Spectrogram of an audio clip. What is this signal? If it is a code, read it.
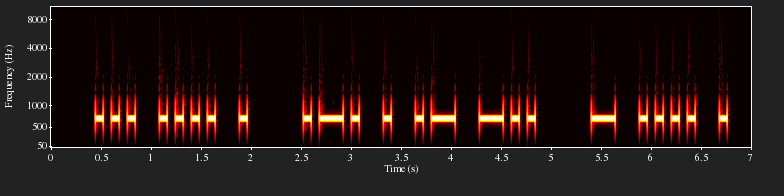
Morse code, heard as a keyed tone, about 15 wpm, 700 Hz. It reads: SHE READ THE
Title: Sentences from Top 1000 Words - Review Part 2 - 15wpm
